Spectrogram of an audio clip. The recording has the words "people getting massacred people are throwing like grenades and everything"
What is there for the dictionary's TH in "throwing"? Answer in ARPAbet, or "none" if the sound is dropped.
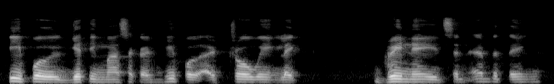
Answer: T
